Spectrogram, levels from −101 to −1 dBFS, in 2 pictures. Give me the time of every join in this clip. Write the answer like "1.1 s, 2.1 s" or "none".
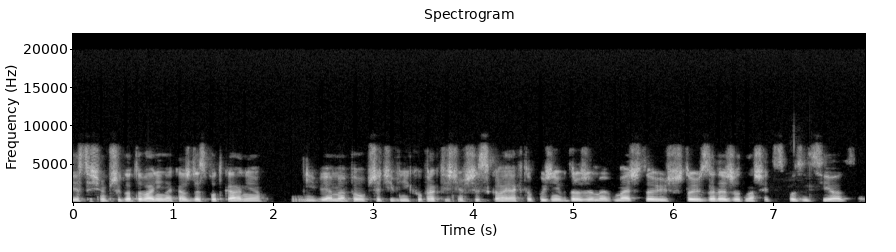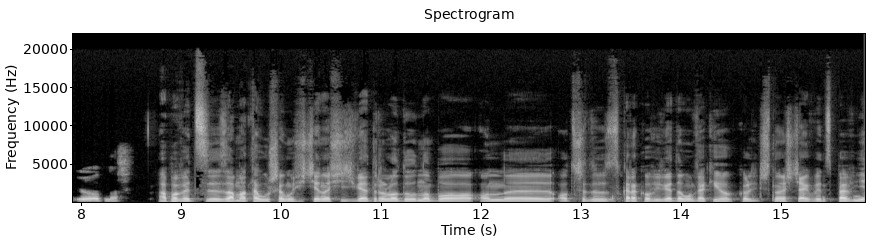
none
